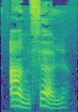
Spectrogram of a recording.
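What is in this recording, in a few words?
"anföll", Swedish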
